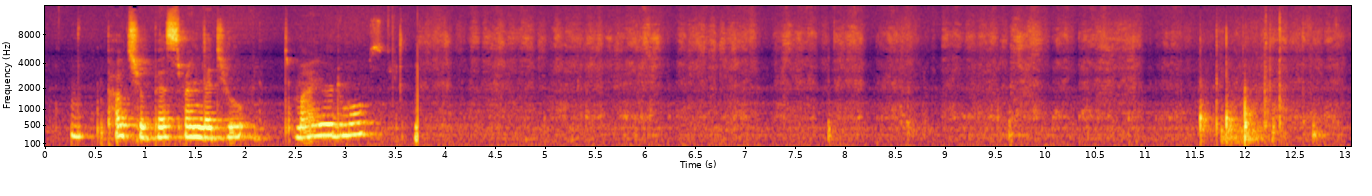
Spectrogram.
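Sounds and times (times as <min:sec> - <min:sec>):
pen scratching on paper: 0:03.8 - 0:11.6, 0:12.2 - 0:13.0.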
